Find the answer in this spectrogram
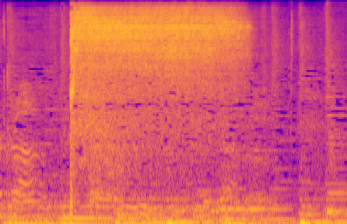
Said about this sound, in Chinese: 旁边的胶囊舱传出阀门活动的抽气声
